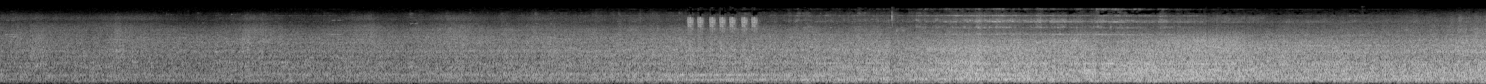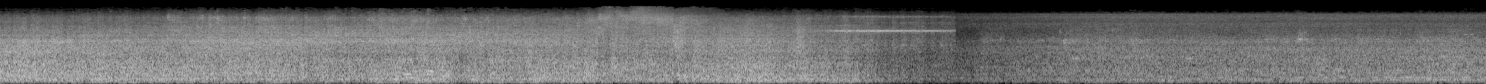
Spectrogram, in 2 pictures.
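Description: PKP Cargo ET22 electric locomotive and a long train of loaded open coal wagons passing, getting louder over the first ten seconds as the wagons' wheels clatter over the rail joints, with a brief high wheel squeal near the end of the pass. It breaks off suddenly about 24 seconds in, and a second ET22-hauled freight train is heard approaching.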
